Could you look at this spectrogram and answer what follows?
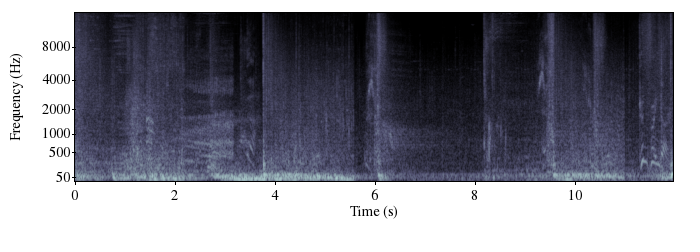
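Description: Ice spell cast during a Hogwarts Legacy duel, loud booming magical blasts and crackling impacts over about twelve seconds, several sharp bursts with pauses between, game voices shouting over the combat.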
